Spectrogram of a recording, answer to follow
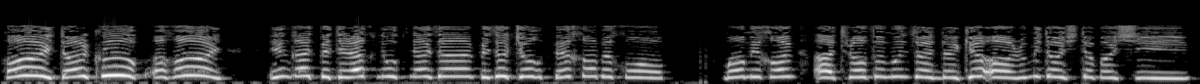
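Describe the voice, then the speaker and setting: A woman voicing a big gruff bear in a storybook, shouting slow, commanding orders. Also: extremely high pitch, steady tone, no echo, lo-fi sound, voice pushed up.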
